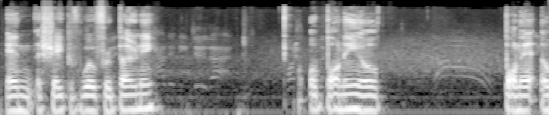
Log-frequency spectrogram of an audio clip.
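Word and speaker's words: Bony: But surely if it was Bonnie, it would be B-O-N-N-Y or B-O-N-N-I-E. Maybe it's just me being pedantic, but it's Boney. So yeah, Wilfred Boney, £14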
